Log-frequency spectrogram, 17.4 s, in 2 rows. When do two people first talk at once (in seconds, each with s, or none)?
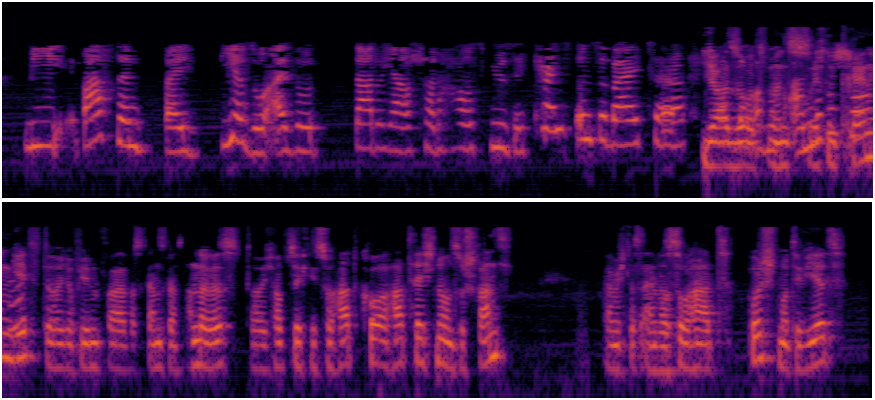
7.0 s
